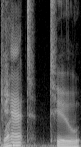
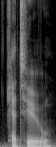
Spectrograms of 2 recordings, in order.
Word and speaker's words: Katu: And I was it's like, not Cat 2, it's Katu. You should say it like it's almost one syllable, and it's Katu. It's not spelled with a number, as someone once thought at one point.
